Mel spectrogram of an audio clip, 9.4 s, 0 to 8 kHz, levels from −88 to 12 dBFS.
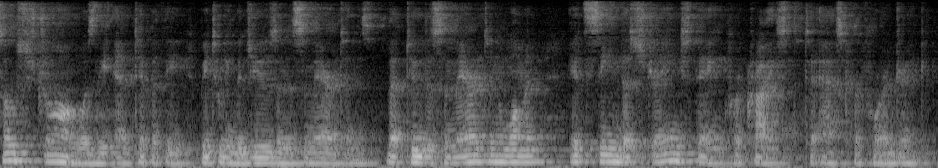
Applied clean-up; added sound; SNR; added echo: none; none; none; reverberation time 1.0 s.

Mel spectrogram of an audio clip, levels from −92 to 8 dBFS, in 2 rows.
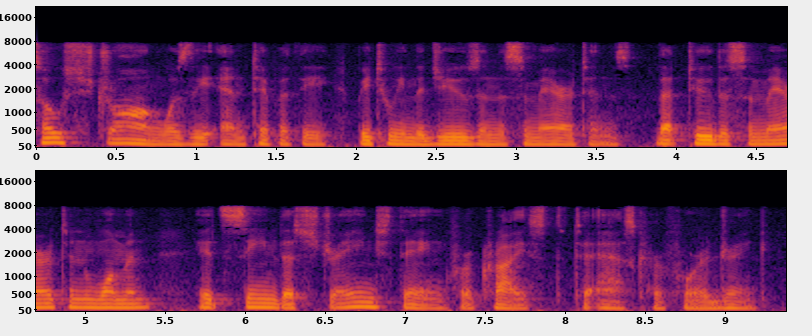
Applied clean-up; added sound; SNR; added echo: none; none; none; none.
